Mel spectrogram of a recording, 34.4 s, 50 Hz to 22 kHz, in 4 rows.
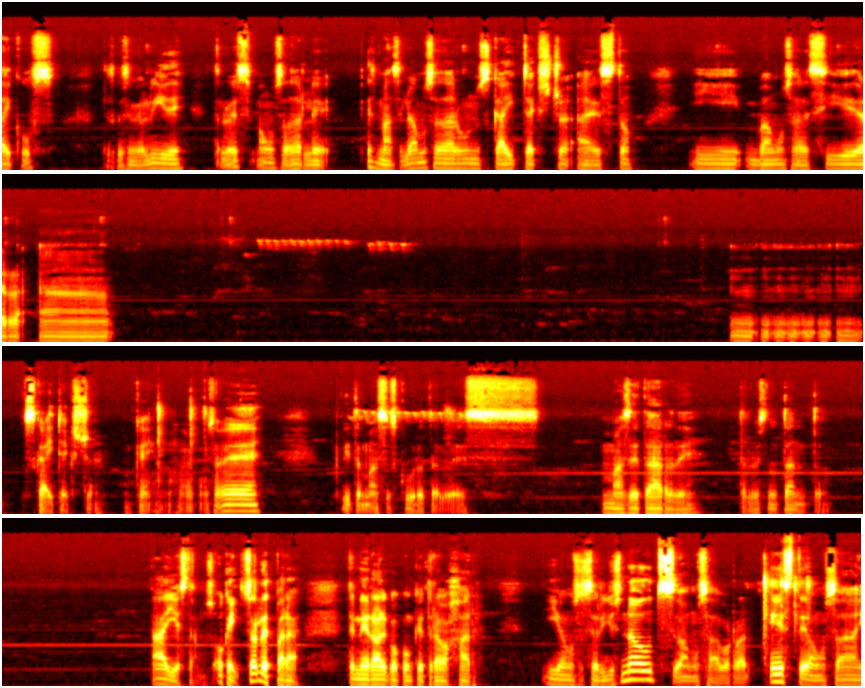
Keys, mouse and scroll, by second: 0.6 click, 1.2 click, 2.7 click, 3.6 click, 5.1 click, 5.9 click, 8.4 click, 9.6 click, 10.9 click, 12.1 click, 16.5 click, 18.8 click, 20.4 shift+z, 21.9-28.8 drag, 31.3 click, 32.8 click, 34.0 click.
